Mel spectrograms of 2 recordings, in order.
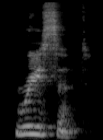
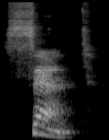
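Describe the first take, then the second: First: "Recent" stressed on the first syllable, second reduced to schwa. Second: "Scent" stressed, with a full clear eh vowel. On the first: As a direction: weaken the end of "Recent" to a short uh. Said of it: "this one sounds like schwa". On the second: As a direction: say "Scent" with an unreduced eh. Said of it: "this one sounds like eh". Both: Shown as a demonstration.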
